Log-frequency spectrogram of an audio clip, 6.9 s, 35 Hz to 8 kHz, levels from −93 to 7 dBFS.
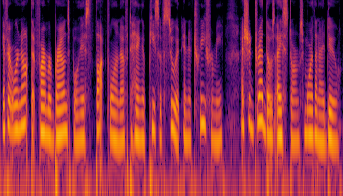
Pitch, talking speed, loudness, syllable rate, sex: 190 Hz, 280 wpm, -19 LUFS, 6.1 syllables/s, female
